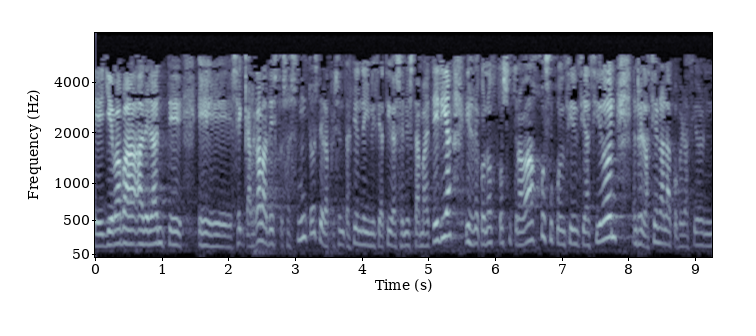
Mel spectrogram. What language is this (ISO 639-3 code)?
spa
